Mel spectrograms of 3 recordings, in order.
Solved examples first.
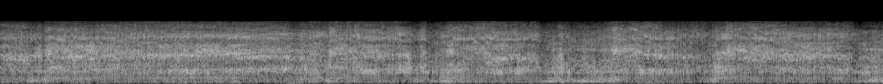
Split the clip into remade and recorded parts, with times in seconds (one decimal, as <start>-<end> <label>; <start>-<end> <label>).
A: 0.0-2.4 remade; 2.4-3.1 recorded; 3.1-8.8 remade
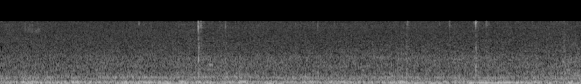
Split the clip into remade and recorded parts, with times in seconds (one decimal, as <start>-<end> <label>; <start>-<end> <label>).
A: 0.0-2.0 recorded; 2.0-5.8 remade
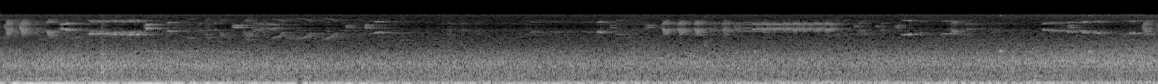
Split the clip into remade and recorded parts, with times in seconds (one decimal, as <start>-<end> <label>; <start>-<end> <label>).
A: 0.0-11.6 recorded

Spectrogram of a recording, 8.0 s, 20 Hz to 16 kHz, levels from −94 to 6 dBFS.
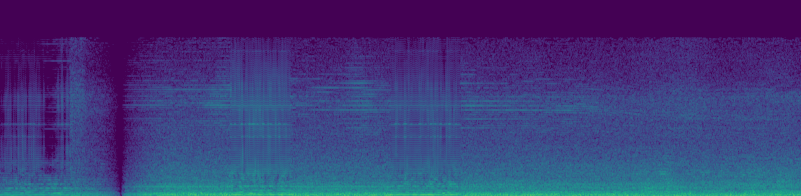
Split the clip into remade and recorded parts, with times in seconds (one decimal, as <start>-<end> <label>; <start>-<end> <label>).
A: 0.0-0.7 remade; 0.7-2.3 recorded; 2.3-2.9 remade; 2.9-3.9 recorded; 3.9-4.6 remade; 4.6-8.0 recorded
